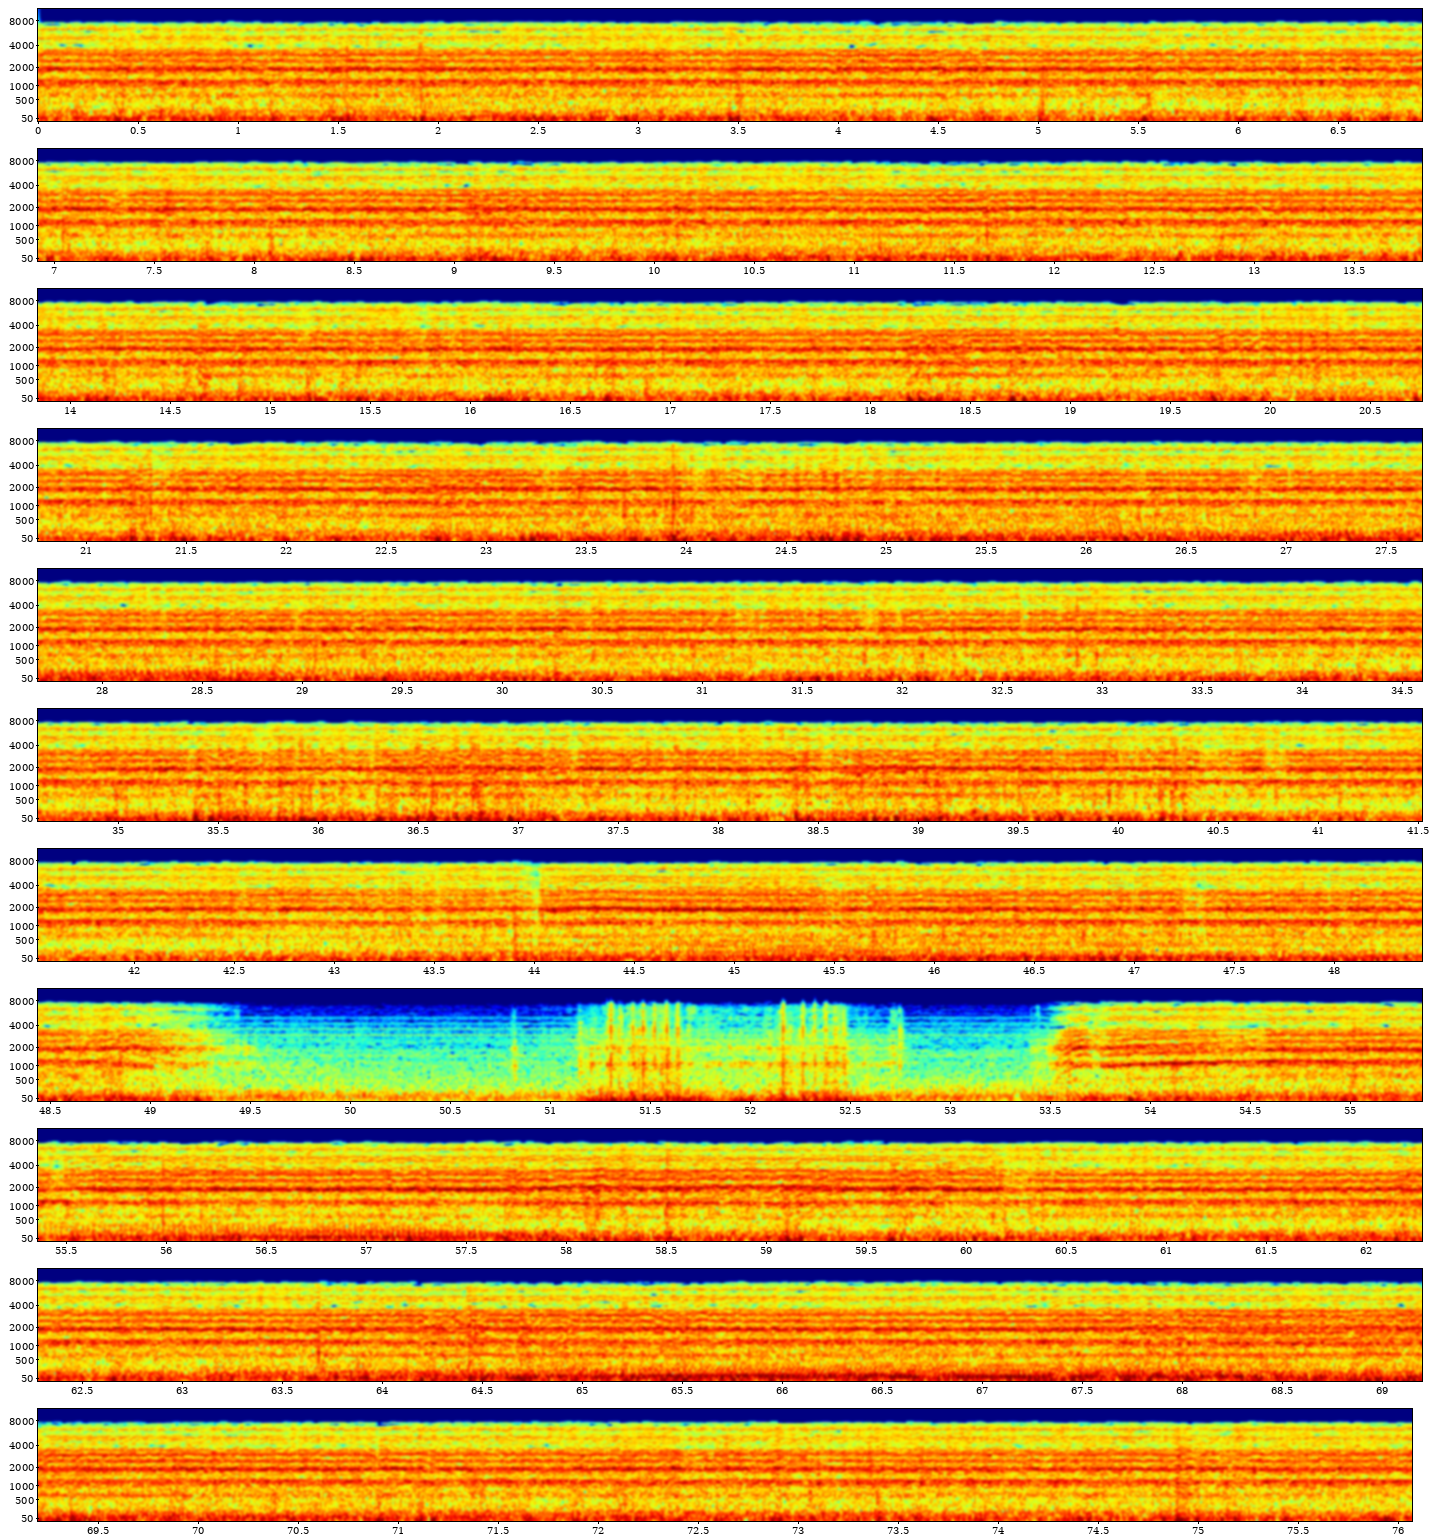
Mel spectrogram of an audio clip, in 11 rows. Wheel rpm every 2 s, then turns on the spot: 160, 160, 160, 160, 160, 160, 160, 160, 160, 160, 160, 160, 160, 160, 160, 160, 160, 160, 160, 160, 160, 160, 160, 160, 80, 10, 30, 150, 160, 160, 160, 160, 160, 160, 160, 160, 160, 160.
50-52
